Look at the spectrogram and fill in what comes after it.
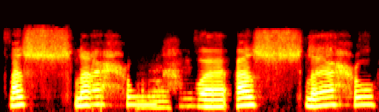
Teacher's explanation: di huruf shad aslahu wa aslahu harus tebal ya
